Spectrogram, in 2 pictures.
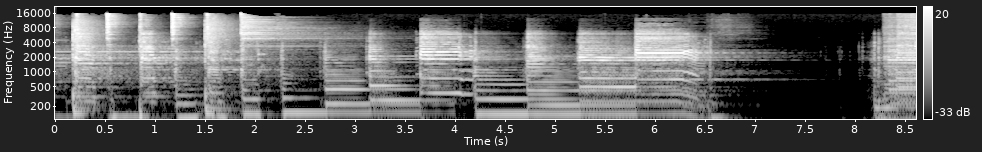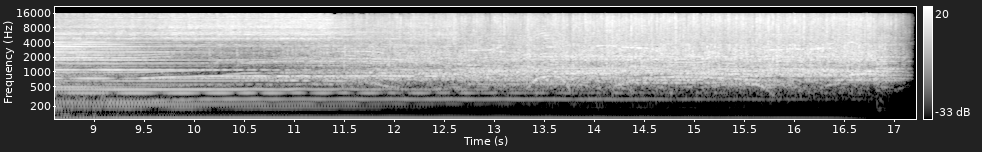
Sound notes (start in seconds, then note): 11.3 audience cheering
